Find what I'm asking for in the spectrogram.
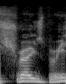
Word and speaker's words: Shrewsbury: Daniel Kalczynski there telling us that you can pronounce it Shrewsbury if you wish, or Shrewsbury. It's one of those great British things, isn't it, that people pronounce things in different ways.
